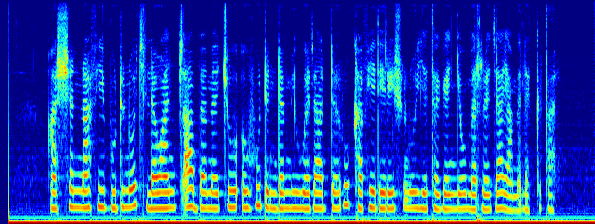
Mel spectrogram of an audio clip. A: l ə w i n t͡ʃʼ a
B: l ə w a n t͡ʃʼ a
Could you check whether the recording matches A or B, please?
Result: B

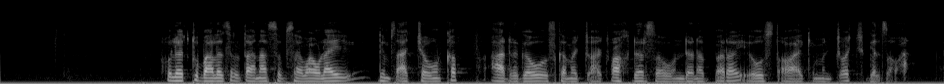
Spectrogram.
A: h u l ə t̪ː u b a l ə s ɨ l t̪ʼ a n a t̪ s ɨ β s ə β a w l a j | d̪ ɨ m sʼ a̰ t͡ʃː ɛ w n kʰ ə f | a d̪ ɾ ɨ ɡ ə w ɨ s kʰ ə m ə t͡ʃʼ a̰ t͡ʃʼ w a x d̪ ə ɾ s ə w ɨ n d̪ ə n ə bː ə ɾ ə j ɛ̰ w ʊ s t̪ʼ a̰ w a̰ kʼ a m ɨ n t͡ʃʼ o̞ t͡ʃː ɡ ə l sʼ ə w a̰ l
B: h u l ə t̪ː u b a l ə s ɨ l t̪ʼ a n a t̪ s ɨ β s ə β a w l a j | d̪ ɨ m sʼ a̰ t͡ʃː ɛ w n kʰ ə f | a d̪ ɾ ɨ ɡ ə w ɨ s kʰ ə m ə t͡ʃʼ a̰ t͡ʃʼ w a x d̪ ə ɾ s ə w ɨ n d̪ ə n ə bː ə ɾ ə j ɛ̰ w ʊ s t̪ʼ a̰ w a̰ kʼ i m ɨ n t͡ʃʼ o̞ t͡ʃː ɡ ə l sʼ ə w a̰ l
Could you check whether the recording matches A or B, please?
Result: B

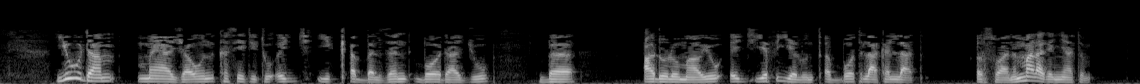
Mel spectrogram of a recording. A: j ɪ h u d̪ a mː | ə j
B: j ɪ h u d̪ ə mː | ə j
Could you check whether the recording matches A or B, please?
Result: A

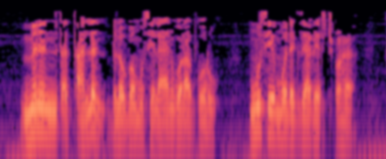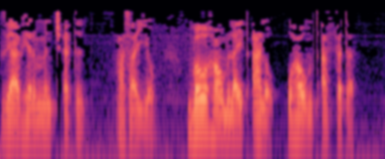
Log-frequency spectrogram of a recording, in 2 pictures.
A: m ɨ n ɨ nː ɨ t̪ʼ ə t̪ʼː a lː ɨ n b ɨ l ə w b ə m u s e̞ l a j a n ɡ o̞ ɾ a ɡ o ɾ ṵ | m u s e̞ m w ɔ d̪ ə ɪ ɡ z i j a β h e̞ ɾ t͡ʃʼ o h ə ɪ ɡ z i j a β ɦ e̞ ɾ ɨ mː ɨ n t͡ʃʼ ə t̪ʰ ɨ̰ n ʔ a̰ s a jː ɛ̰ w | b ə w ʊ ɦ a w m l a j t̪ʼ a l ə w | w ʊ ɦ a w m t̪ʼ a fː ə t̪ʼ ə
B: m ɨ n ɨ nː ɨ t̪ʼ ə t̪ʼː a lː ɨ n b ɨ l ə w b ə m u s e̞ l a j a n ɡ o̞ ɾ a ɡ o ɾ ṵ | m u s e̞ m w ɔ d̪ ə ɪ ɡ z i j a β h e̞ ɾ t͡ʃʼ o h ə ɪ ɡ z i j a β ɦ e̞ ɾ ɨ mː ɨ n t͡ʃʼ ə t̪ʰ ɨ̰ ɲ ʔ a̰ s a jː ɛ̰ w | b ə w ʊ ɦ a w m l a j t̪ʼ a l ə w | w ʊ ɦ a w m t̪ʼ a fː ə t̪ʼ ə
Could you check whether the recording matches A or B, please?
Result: A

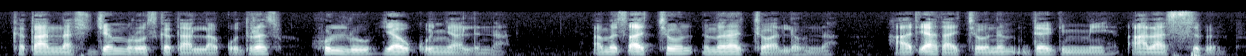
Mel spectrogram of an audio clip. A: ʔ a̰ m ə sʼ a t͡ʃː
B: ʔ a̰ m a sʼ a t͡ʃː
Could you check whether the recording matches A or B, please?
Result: A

